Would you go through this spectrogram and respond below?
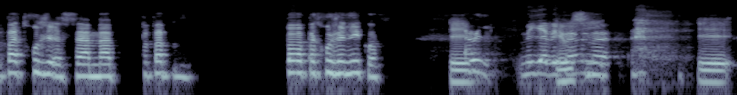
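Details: Adult speaker, conversational French; normal speech.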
